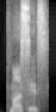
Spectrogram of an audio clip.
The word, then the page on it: tmesis: Indian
